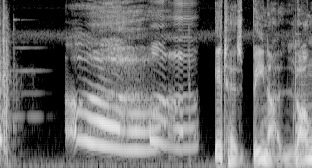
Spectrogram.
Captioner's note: giggles; both yawn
